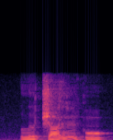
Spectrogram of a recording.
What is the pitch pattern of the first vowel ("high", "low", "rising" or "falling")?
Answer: falling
